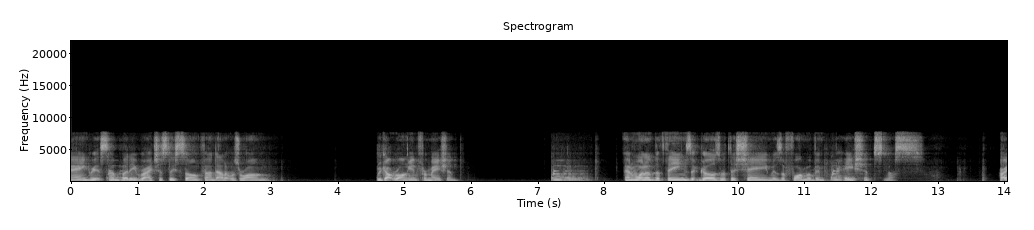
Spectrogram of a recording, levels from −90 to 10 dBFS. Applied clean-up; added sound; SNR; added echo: neural mask model RNNoise.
